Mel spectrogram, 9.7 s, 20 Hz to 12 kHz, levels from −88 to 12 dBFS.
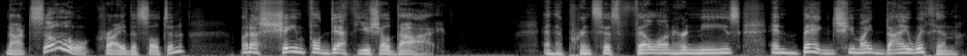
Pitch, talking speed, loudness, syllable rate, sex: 150 Hz, 160 wpm, -18 LUFS, 4.1 syllables/s, male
